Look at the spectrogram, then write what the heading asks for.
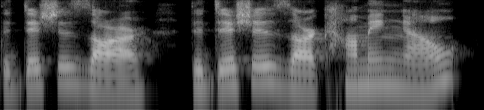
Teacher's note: notice that dishes are. You'll have a little bit of a Z sound.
